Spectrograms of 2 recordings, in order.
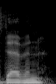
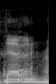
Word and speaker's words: Devin: I said my name's Devin, rhymes with heaven, which is where I'll take you, baby.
